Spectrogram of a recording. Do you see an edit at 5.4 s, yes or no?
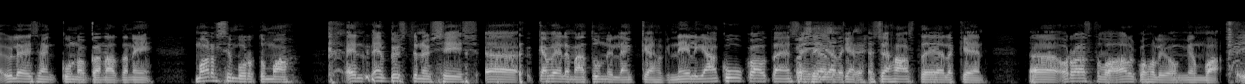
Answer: no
